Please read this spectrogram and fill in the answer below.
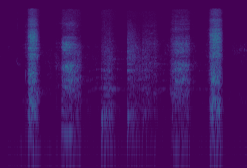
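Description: Six harsh, explosive coughs spaced about a second apart, with a barking quality.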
